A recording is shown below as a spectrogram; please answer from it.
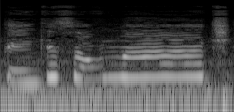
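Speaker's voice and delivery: tearful, high-pitched, slow crying voice.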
